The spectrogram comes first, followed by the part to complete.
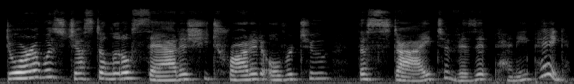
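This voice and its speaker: A woman storyteller reading a children's story aloud in an expressive, deliberate manner. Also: a little high.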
